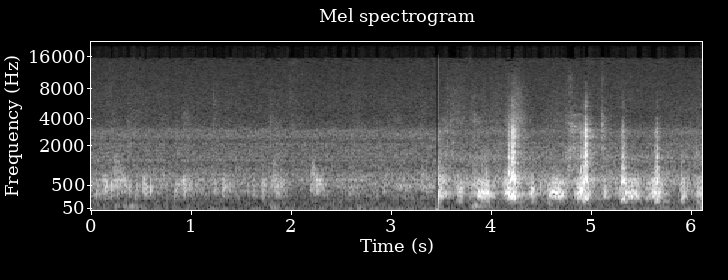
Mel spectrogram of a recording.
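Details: Home Doppler used by a mother pregnant with her tenth child: swishing noise and placental sounds, then rhythmic fetal heart tones returning after the signal is lost, as the baby moves in the amniotic fluid; normal fetal heartbeat.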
